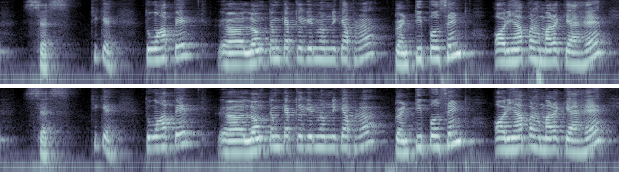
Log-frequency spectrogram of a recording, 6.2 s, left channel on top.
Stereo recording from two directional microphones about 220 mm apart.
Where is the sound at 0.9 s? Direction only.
30° left (ahead or behind).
